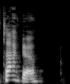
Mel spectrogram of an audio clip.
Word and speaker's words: Taco: Taco, whose real name is Taco. – And it's T-A-C-O? – T-A-C-O.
